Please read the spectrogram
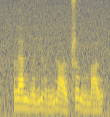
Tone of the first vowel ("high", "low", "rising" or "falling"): high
